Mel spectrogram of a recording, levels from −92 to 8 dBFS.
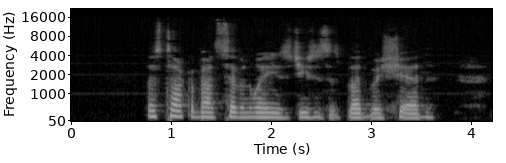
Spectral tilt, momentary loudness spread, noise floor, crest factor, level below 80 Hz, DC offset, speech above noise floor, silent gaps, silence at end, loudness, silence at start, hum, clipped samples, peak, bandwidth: -5.5 dB/octave; 7 LU; -70 dBFS; 20 dB; -74 dBFS; under 0.1%; 36 dB; none; 0.1 s; -35 LUFS; 0.8 s; none; under 0.1%; -16 dBFS; 17.5 kHz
